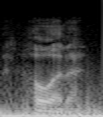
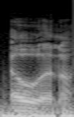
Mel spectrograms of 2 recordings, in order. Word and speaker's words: Elena: Not Helena, Elena.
